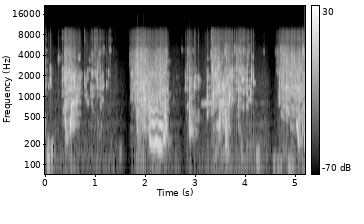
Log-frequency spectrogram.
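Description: Water splashes and pours in several bursts into a container of cow dung water for liquid fertilizer, with short pauses between pours; close and fairly loud.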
